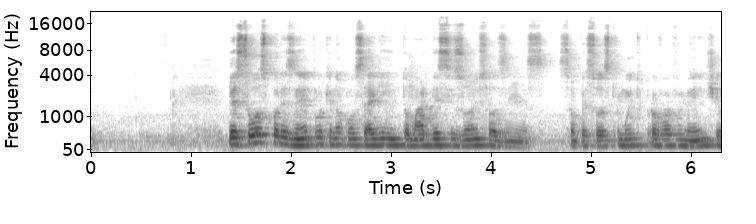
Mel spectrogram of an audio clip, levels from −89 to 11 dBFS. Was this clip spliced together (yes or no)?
no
